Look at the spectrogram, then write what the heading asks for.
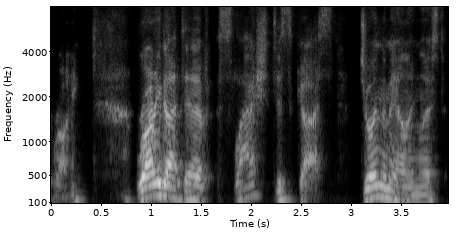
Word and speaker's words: R9Y: Get on ronnie.dev, that's a nominarium for reliability, R9Y, but pronounce it Ronnie.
